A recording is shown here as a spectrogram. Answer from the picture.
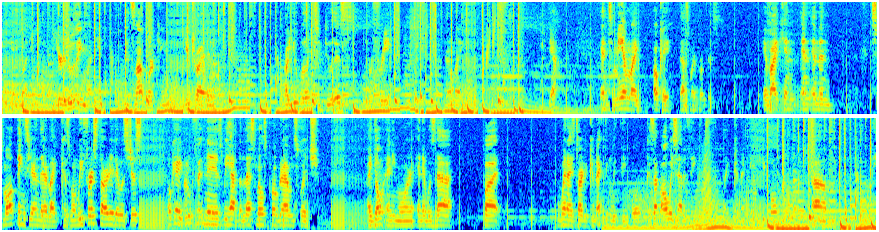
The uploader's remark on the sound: Unedited. Sorry for buzzing noise!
